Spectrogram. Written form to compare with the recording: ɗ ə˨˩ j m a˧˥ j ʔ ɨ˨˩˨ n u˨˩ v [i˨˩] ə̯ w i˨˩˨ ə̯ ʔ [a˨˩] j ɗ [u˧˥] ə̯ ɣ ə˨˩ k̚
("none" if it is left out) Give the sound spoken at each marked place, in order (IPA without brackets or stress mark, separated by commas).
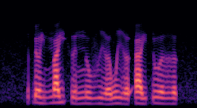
i˨˩˨, a˨˩, u˨˩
